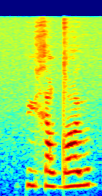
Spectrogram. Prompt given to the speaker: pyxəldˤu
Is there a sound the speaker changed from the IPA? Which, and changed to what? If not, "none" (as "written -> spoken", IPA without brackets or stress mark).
none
